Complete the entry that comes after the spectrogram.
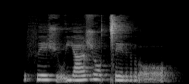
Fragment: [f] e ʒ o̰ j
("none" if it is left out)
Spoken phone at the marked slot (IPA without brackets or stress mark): f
